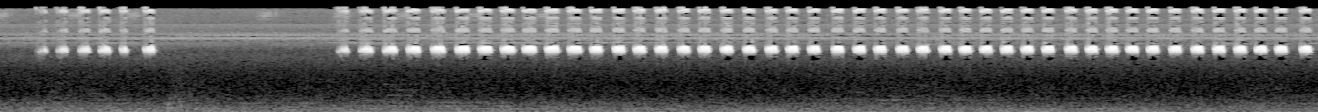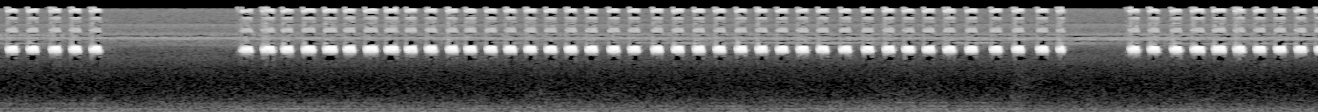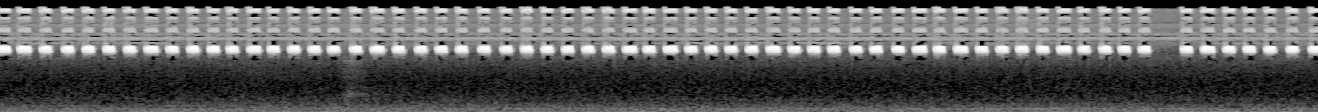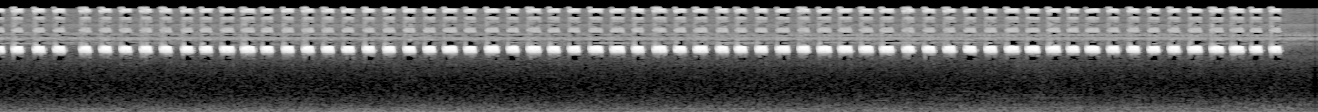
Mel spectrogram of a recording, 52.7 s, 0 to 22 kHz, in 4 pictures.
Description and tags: autumn insects2
autumn, fall, field-recording, forest, insects, japan, japanese, nature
